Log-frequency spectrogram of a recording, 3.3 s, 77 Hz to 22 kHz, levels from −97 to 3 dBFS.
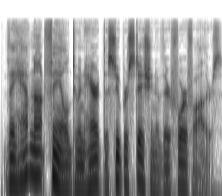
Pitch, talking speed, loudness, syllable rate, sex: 105 Hz, 195 wpm, -18 LUFS, 6.2 syllables/s, male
